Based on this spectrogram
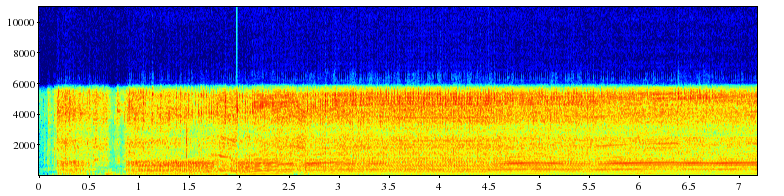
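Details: Stihl SH/BG 85 leaf blower that was choked up, wouldn't start or rev and spilled petrol from the exhaust. After repair, a rough start settles into a smooth, steady high whine with no stumbling or misfire, running as it should.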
